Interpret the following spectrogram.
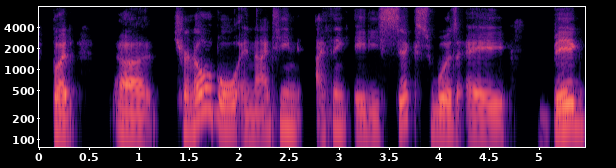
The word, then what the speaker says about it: Chornobyl: He uses the phrase "cornable," uh, Chornobyl, whatever. It's pronounced a little bit differently in Ukrainian, but Chernobyl in 86 was a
